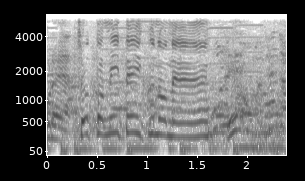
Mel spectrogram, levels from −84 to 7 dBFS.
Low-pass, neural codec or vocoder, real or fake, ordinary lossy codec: 5.4 kHz; none; real; none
